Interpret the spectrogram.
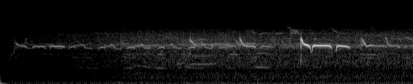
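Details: Common redshank, one of several birds, giving flight calls: a loud, sharp, downward-sliding note near the end, broken into quick pulses, over a steady faint chorus of similar calls.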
